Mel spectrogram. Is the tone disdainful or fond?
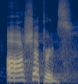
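fond. It is said fondly, like something sweet.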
